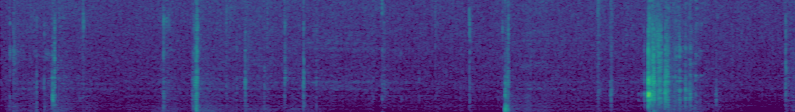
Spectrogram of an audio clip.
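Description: A few soft clicks and knocks sound as plastic parts are handled and fitted together.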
